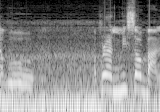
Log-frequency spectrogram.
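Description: Steady low rumble of a motorcycle riding at road speed, with wind on the microphone, under a voice that talks briefly at the start and again in the second half.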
